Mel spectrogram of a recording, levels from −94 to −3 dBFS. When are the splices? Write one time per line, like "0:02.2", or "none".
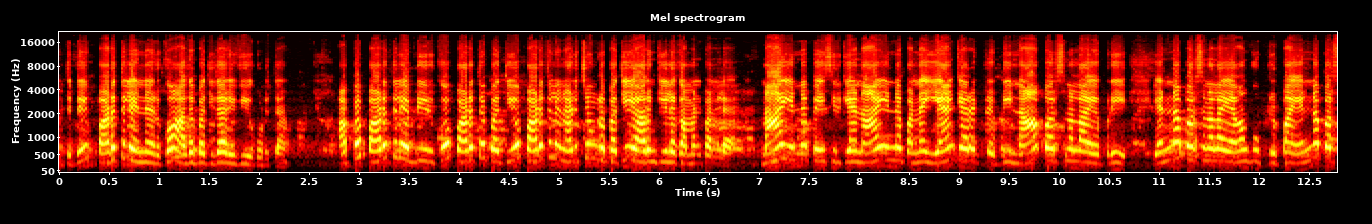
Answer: none

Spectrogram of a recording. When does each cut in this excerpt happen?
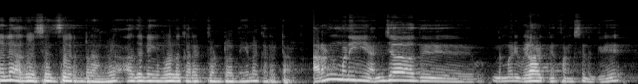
0:03.1

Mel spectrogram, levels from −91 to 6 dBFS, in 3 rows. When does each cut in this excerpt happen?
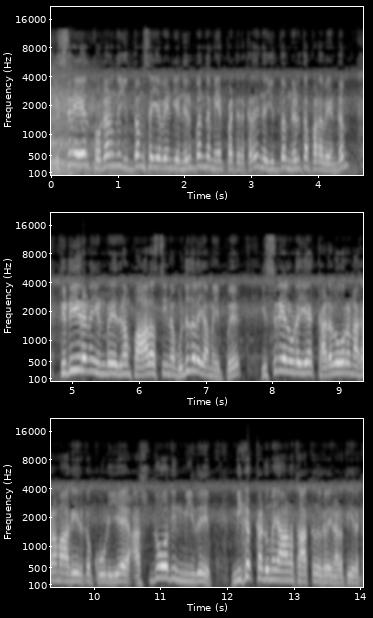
0:04.6

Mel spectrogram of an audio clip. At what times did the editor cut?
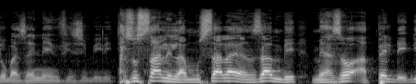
0:01.3

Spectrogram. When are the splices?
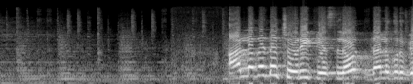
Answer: none

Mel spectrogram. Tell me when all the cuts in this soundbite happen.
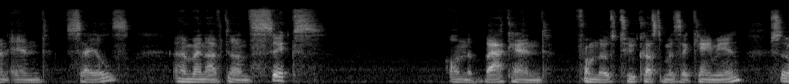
none

